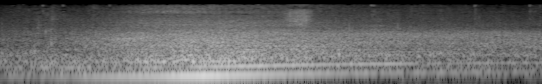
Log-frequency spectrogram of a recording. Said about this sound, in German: ist aber reger Verkehr.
